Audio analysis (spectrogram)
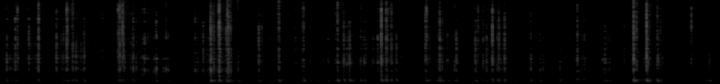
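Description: Long black nails tap and scratch a small clear, ridged plastic water bottle with water inside, and the bottle is then tipped upright. Rapid, irregular clicky taps and scratchy bursts come in quick clusters, each with a dull low body and bright plastic crackle, dying away almost instantly with short quiet gaps between clusters.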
